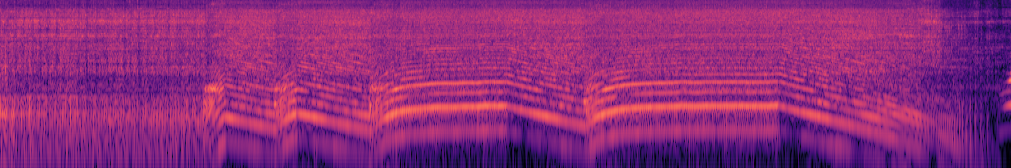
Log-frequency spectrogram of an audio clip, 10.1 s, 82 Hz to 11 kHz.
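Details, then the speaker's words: Stihl MS 250 chainsaw, about two years old, after repair of no-start: revs snap up to a clean high scream and drop back several times, freely and evenly with no stumble; healthy, ready to return to owner. "все друзі що тут говорити тепер я спокійним серцем можу віддати людині цю пилу і нехай собі людина працює тішиться ріже дрова"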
